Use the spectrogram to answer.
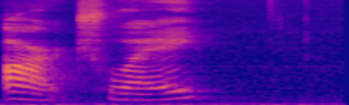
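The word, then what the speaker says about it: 耳垂: Earlobe, 耳垂, 耳垂.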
